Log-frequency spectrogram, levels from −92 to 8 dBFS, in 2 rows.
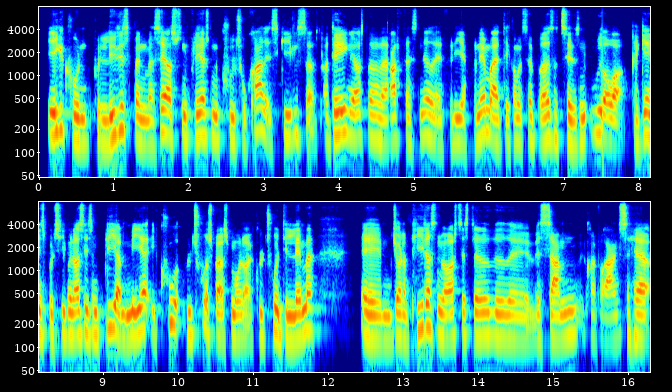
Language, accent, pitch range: Danish, native, 130-155 Hz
